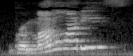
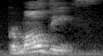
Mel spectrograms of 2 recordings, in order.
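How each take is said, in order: First: "Grimaldi's" mangled as grim-odd-a-LAH-deez, rising high; butchered pronunciation. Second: "Grimaldi's" said as grih-MAHL-deez, falling; corrected pronunciation. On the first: Vlogger guessing at a pizzeria's name, "Grimaldi's" butchered as grim-odd-a-LAH-deez. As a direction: stumble into an extra syllable in "Grimaldi's", questioning. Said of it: "I butchered it". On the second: Vlogger correcting the pizzeria's name, "Grimaldi's" as grih-MAHL-deez. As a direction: land "Grimaldi's" cleanly in three syllables, grih-MAHL-deez. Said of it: "That's what it is".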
